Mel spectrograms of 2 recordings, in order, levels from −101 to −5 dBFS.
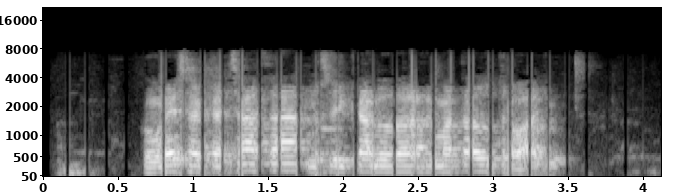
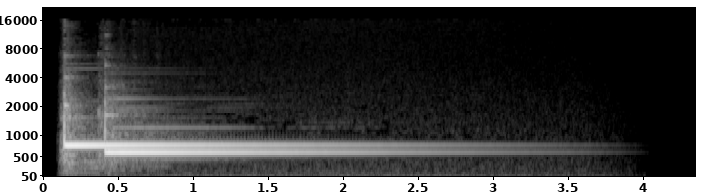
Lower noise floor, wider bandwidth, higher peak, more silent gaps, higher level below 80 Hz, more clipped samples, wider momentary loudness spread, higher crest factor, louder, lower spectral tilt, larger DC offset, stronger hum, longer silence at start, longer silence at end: second, -40 dBFS vs -72 dBFS; about the same, 7.8 kHz vs 7.2 kHz; first, 0 dBFS vs -8 dBFS; neither; first, -50 dBFS vs -72 dBFS; neither; second, 7 LU vs 23 LU; about the same, 18 dB vs 16 dB; first, -17 LUFS vs -20 LUFS; first, -5.5 dB/octave vs -3.5 dB/octave; neither; neither; about the same, 0.2 s vs 0.1 s; second, 0.65 s vs 2 s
